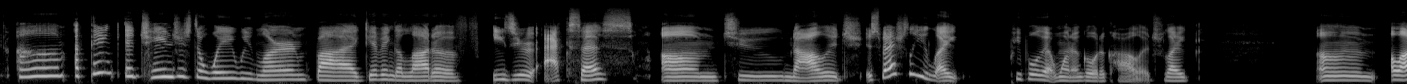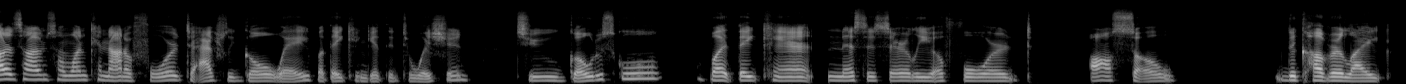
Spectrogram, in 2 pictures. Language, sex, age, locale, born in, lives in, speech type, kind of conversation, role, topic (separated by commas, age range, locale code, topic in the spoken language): English, female, 30-34, en-US, United States, United States, conversation, podcast, guest, In what ways has technology transformed our approach to learning and education?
